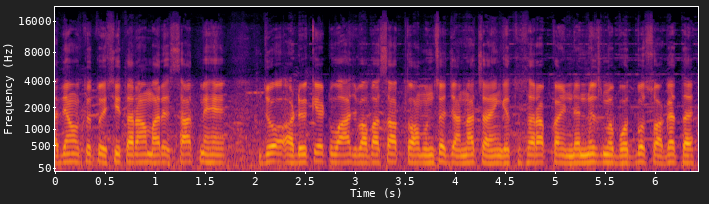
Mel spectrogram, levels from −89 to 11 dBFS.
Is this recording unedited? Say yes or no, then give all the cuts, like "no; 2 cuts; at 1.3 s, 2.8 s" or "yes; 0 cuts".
yes; 0 cuts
